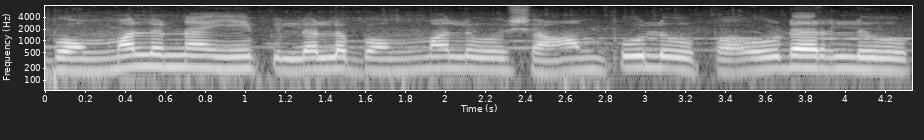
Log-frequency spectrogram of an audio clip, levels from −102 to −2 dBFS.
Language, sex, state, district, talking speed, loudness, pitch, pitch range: Telugu, female, Andhra Pradesh, Sri Satya Sai, 85 wpm, -18 LUFS, 185 Hz, 175-200 Hz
